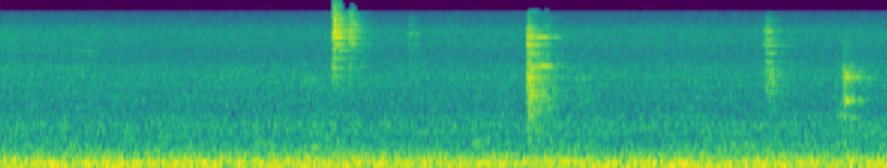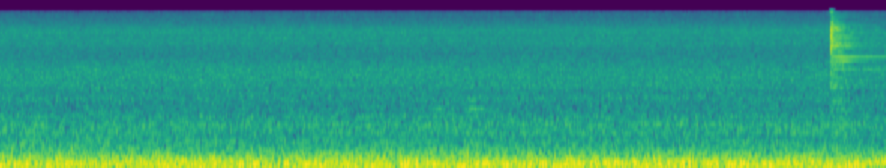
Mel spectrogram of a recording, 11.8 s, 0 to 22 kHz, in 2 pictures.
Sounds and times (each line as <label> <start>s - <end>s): tinging of hammer on anvil 11.4s - 11.8s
